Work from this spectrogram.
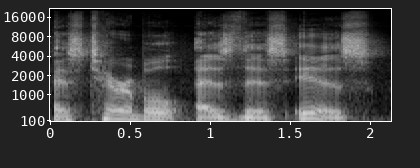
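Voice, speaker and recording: A man delivers an unscripted solo podcast monologue at a very slow pace. His pitch sits in an ordinary middle range for a man. He speaks deliberately, breaking sentences into short pieces with long pauses. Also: expressive, a bit bright. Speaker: podcast host.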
